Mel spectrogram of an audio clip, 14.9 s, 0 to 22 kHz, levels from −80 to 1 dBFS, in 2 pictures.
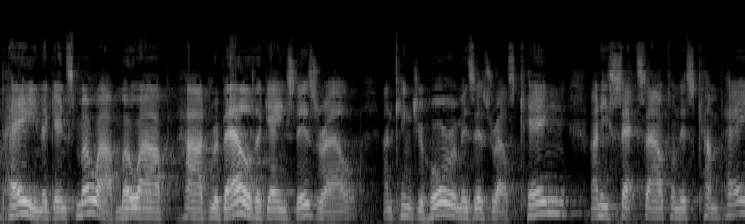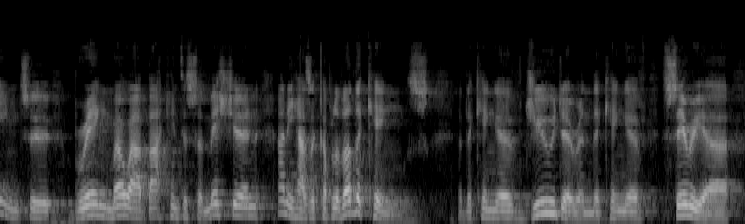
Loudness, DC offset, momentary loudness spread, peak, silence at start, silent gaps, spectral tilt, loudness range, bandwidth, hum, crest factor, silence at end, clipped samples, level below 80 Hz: -32 LUFS; under 0.1%; 11 LU; -14 dBFS; 0 s; none; -4.5 dB/octave; 5 LU; 11.5 kHz; none; 18 dB; 0 s; under 0.1%; -70 dBFS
